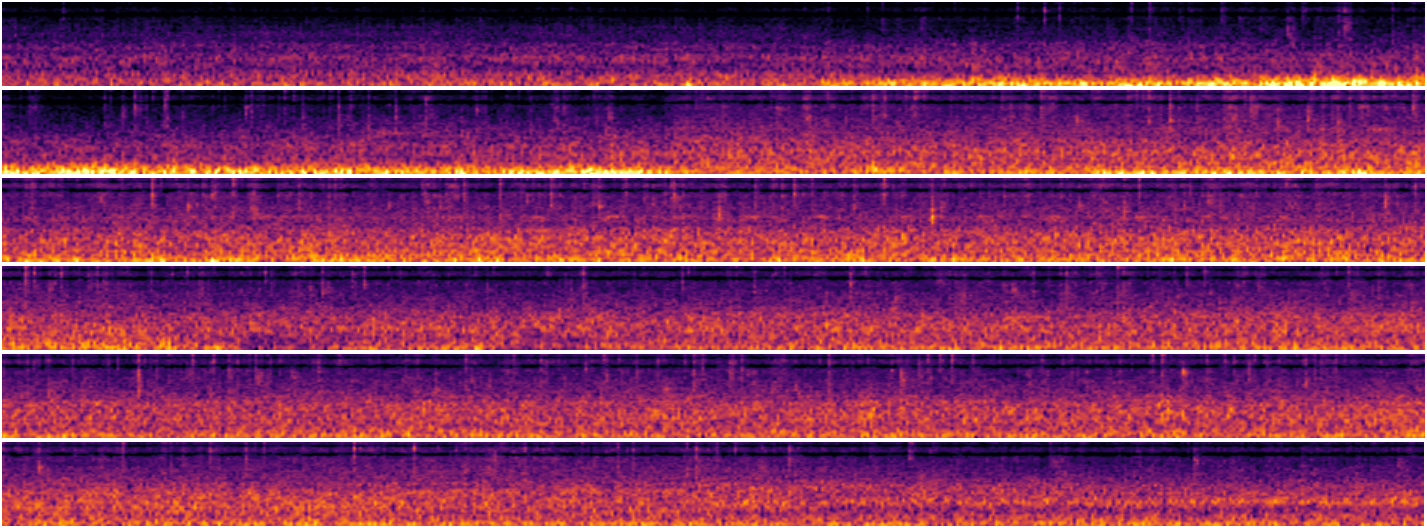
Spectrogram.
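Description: Heavy downpour: a steady, dense hiss of rain pouring down. A low rumble swells and fades between about three and seven seconds in.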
